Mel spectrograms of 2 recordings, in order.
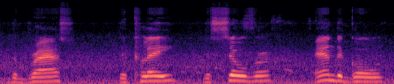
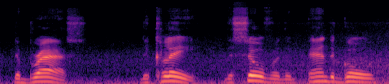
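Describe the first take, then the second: No difference in how they are said.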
